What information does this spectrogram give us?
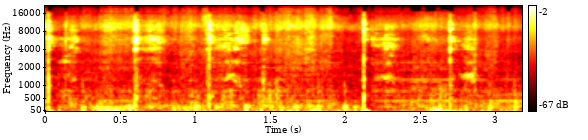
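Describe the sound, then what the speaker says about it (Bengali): Chicken being stirred in a kadai wok: a spatula scrapes and clinks against the metal in an irregular rhythm over a soft, steady sizzle, close and moderately loud, with no voices. "টস তো ঠিক হবে না আমার কড়াইয়ে, মানে আপনি নেড়ে চেড়ে নামিয়ে দেবো"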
